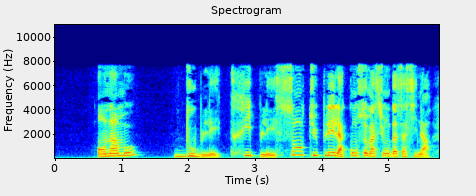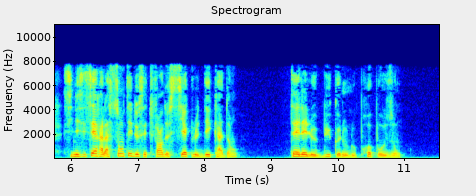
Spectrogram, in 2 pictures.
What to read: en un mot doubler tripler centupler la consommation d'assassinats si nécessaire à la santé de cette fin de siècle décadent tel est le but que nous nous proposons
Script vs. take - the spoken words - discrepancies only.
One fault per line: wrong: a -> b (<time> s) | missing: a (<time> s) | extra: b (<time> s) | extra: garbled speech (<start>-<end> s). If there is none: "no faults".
no faults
